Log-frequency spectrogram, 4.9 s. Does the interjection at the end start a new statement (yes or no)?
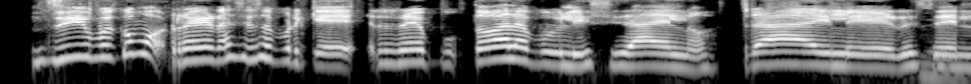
no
